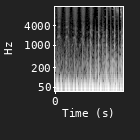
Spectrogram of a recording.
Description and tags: High Pressure Wobble
Wobbly, electro glitch sound.
bend, bending, circuit, circuitry, glitch, idm, noise, sleep-drone, tweak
